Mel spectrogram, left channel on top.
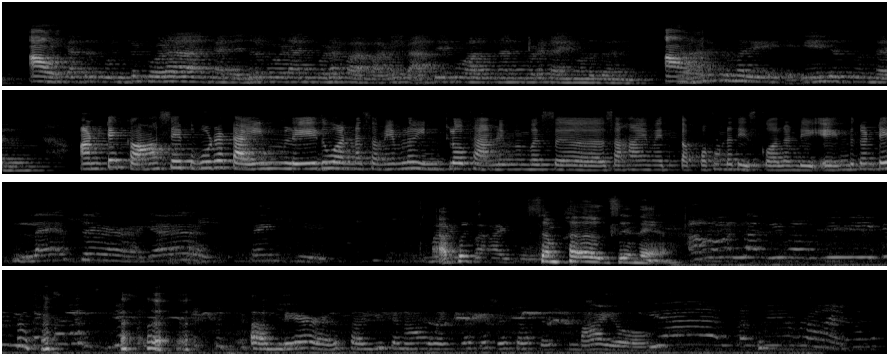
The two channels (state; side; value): different; both; correlation 0.00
